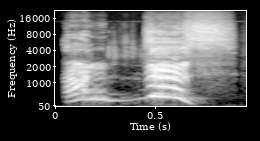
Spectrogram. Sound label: Heavy meleeing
